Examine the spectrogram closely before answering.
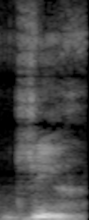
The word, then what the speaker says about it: Ghee: Harrison G.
